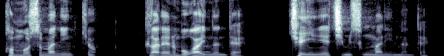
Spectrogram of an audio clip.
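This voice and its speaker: A male pastor preaching a sermon, firing rhetorical questions at the congregation and swinging between loud, emphatic outbursts and hushed asides. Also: a little high, fairly quick.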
